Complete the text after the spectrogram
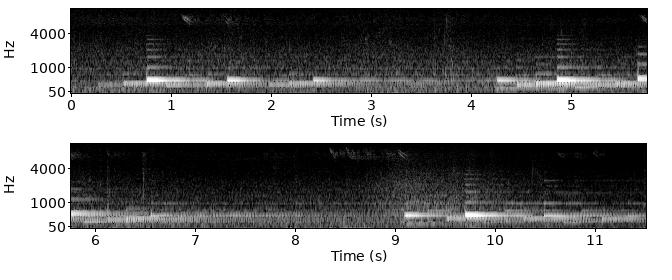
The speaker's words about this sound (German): also man hört ja die Vögel im Hintergrund, das Meer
